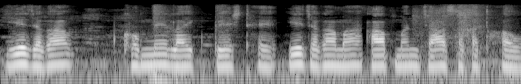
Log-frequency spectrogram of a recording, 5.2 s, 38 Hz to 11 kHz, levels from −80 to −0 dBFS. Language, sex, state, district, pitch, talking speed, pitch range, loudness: Hindi, male, Chhattisgarh, Sarguja, 135 Hz, 170 wpm, 130-145 Hz, -17 LUFS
